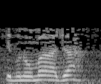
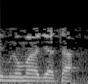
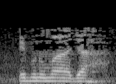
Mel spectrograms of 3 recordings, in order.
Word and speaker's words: ابن ماجه: ابن ماجه إلى. أما كلمة ابن ماجه فتنطق بالهاء وصلا ووقفا، يعني لا تكون ابن ماجة أو تو، لا لا، ابن ماجة ها ما فيها نقطتين، وصلا ووقفا هكذا اسمه.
